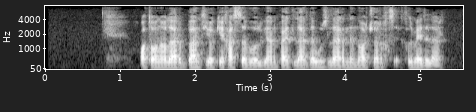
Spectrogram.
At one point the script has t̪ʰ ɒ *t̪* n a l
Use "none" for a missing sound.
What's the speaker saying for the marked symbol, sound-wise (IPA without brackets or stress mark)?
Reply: none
